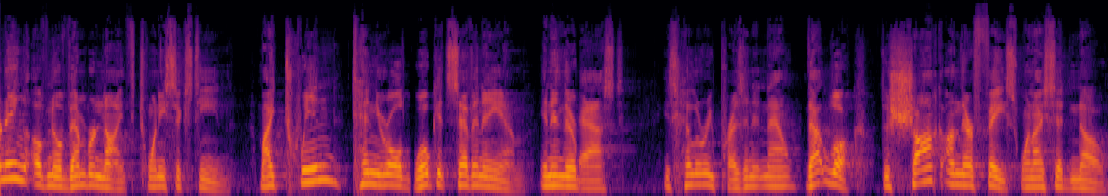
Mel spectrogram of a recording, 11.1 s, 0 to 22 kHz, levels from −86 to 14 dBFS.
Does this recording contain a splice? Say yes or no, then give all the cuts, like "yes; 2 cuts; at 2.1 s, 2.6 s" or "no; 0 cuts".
yes; 5 cuts; at 4.1 s, 5.3 s, 5.8 s, 8.0 s, 8.7 s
